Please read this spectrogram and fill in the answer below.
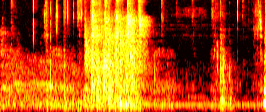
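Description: Faint scraping and crackling as a small knife and fingers work the skin and membrane away from a rabbit's skull, with a short burst of fine crackle about a second and a half in.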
